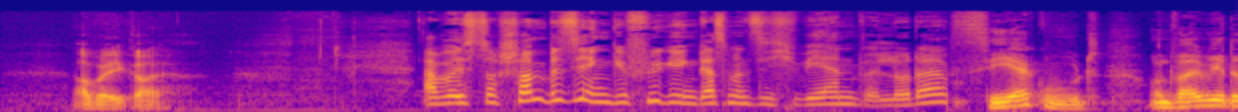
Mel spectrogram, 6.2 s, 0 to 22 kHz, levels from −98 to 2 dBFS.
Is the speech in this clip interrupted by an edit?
yes; 1 cut; at 4.7 s

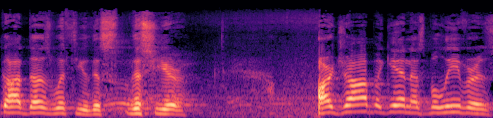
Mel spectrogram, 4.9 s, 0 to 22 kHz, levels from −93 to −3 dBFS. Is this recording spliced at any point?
no; 0 cuts

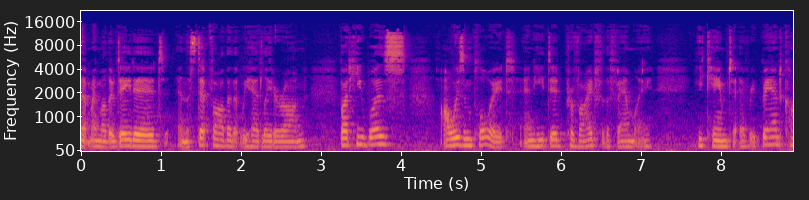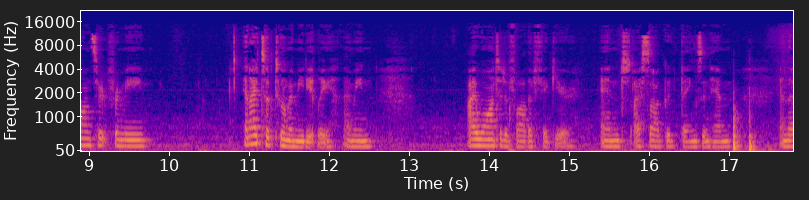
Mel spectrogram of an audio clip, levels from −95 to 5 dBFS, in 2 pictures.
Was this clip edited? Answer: yes; 2 cuts; at 3.2 s, 13.7 s

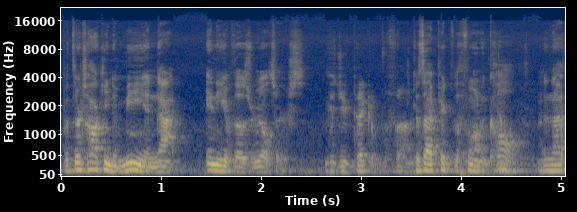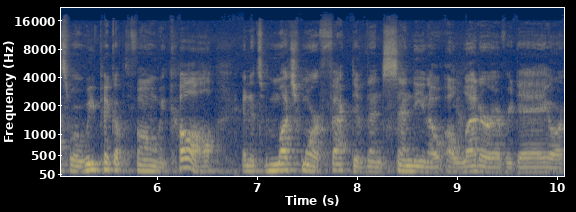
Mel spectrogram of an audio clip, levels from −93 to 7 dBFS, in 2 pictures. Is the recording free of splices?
yes; 0 cuts

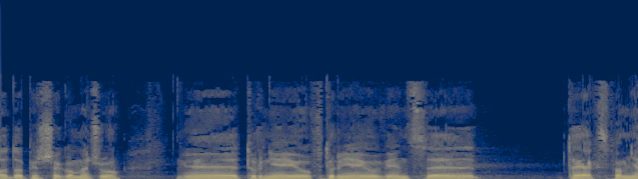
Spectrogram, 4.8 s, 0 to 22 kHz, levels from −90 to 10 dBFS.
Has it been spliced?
no; 0 cuts

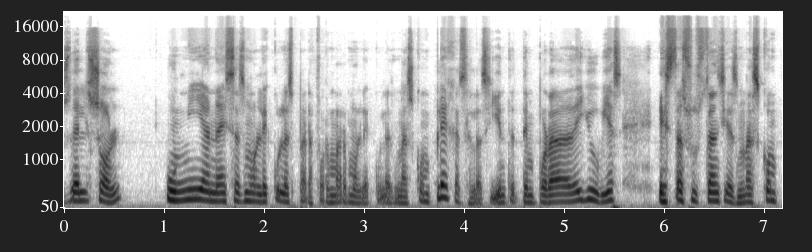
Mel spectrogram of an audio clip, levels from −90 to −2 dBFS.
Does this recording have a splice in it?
no; 0 cuts

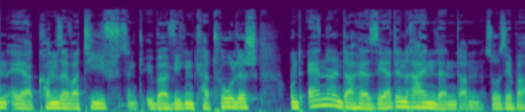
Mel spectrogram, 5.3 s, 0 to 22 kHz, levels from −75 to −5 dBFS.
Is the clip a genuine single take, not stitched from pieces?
yes; 0 cuts

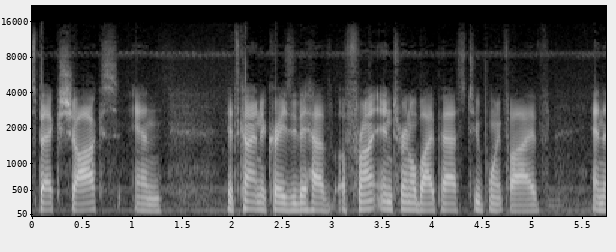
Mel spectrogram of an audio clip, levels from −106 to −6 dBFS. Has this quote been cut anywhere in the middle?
no; 0 cuts

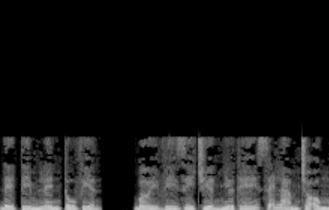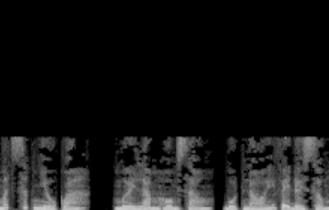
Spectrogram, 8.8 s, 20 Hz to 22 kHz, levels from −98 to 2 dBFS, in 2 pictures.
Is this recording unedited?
no; 2 cuts; at 5.8 s, 7.3 s

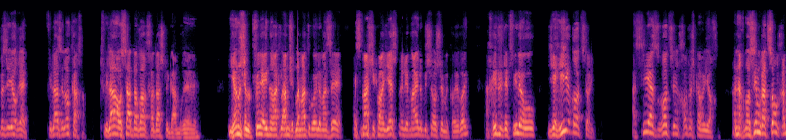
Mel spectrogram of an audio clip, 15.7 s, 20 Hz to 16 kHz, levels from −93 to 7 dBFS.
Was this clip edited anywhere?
no; 0 cuts

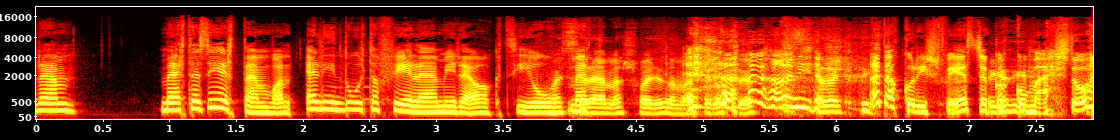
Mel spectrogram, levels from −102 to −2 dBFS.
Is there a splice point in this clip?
no; 0 cuts

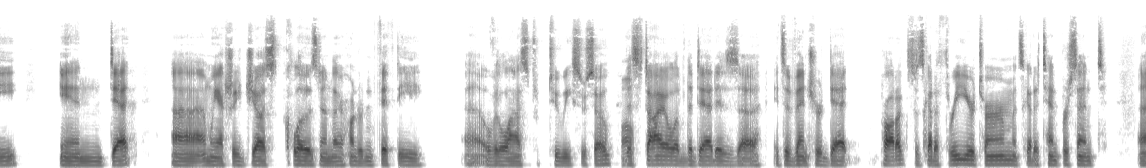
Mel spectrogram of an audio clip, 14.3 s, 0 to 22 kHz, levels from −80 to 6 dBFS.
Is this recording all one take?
no; 2 cuts; at 7.8 s, 9.6 s

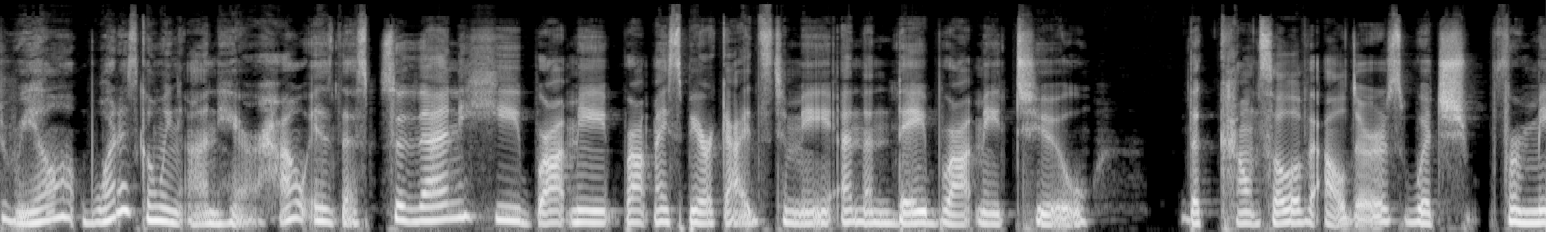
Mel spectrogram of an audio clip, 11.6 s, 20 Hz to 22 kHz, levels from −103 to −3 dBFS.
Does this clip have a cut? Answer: yes; 1 cut; at 2.8 s

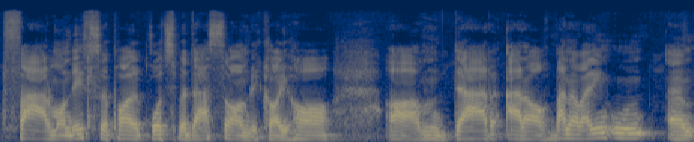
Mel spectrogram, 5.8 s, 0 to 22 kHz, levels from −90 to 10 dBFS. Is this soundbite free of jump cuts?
yes; 0 cuts

